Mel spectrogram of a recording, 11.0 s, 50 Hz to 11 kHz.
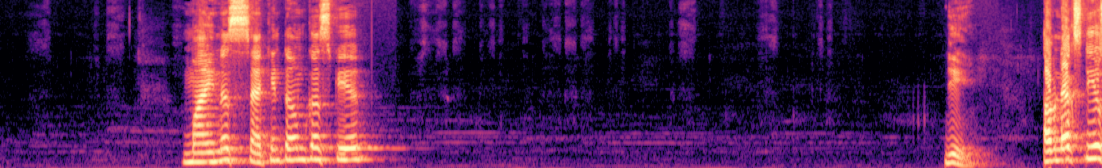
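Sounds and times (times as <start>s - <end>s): marker pen writing on whiteboard: 0.0s - 9.4s.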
